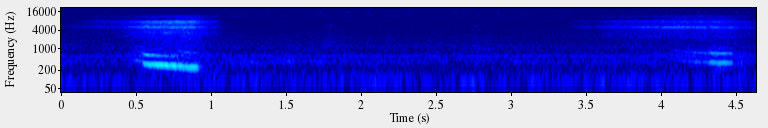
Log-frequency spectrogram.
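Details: American Shorthair cat Rook, asleep and snoring softly; two drawn breaths about four seconds apart, each with a low falling droning tone and an airy hiss, in a very quiet room.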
